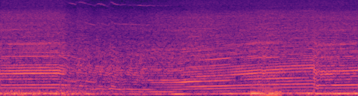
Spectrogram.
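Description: A racing car engine drops in pitch as the car brakes and downshifts, then climbs again.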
